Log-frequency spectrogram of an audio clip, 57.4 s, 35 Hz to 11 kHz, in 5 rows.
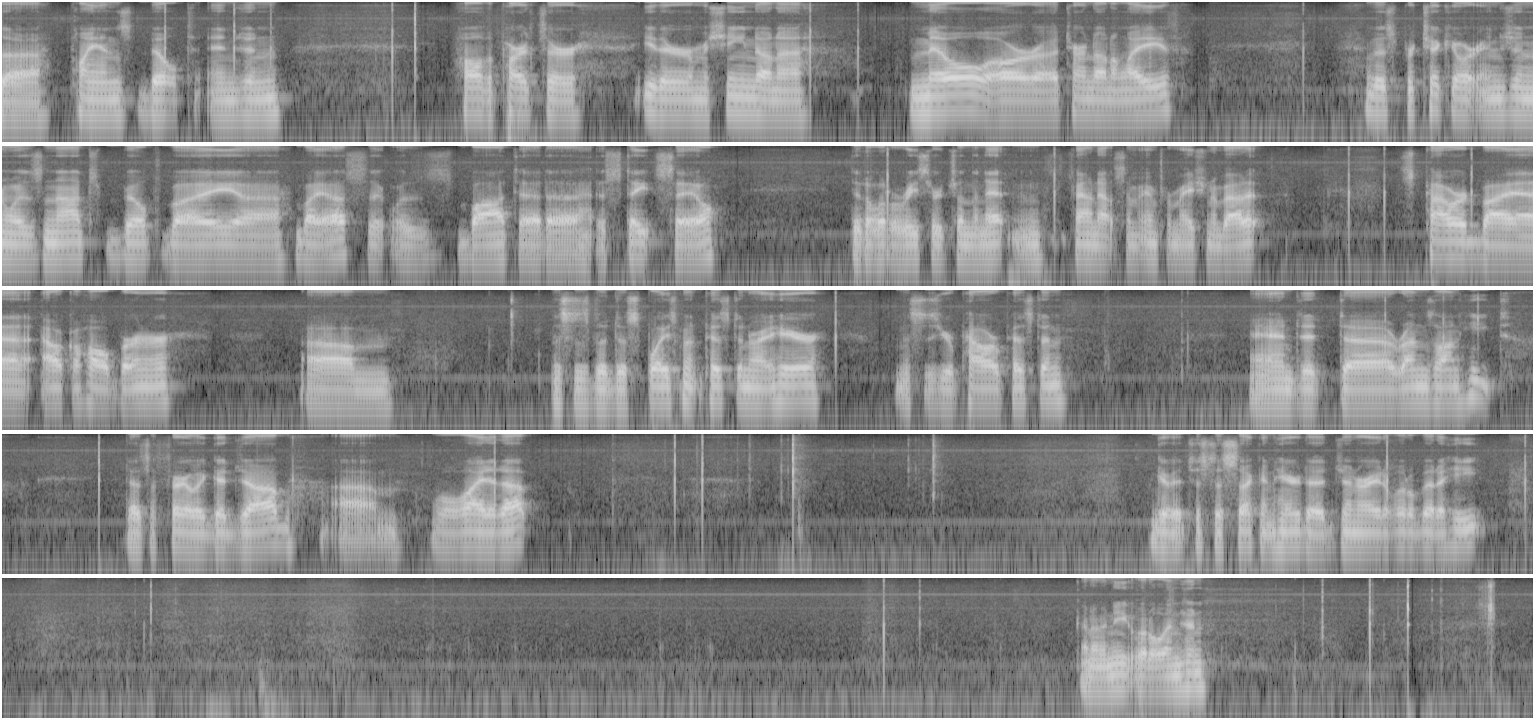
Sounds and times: Speech: 0.0 - 2.2, 3.4 - 6.2, 6.8 - 9.0, 10.2 - 17.0, 17.8 - 21.0, 22.0 - 24.4, 25.2 - 26.0, 27.1 - 31.0, 32.3 - 34.4, 35.4 - 38.5, 43.0 - 45.6, 54.0 - 55.1.

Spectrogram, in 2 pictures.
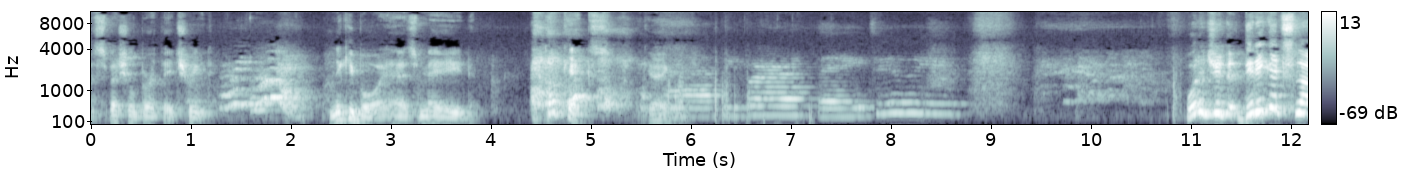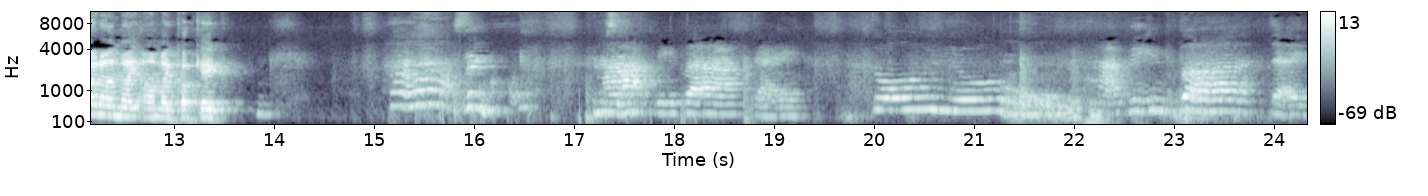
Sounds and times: Laughter: 9.5 - 10.8.

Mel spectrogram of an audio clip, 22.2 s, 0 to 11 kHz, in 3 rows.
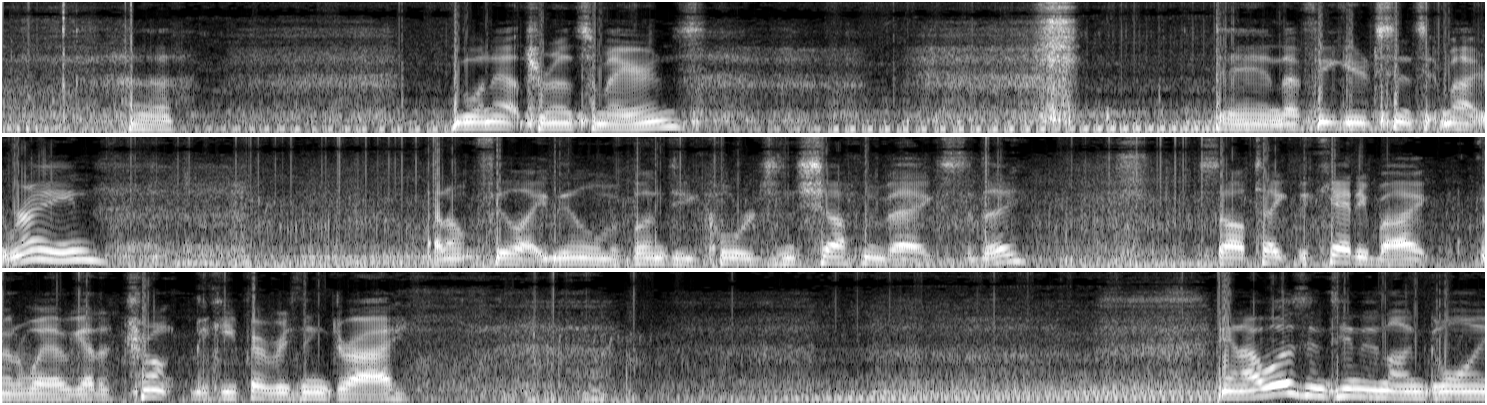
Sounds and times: Speech: 2.2 - 3.5, 6.1 - 8.0, 9.5 - 12.6, 13.4 - 16.9, 20.9 - 22.2.

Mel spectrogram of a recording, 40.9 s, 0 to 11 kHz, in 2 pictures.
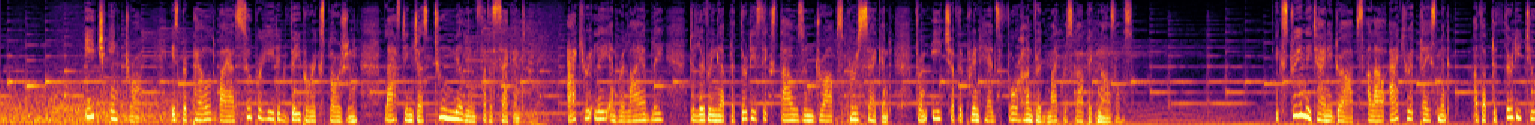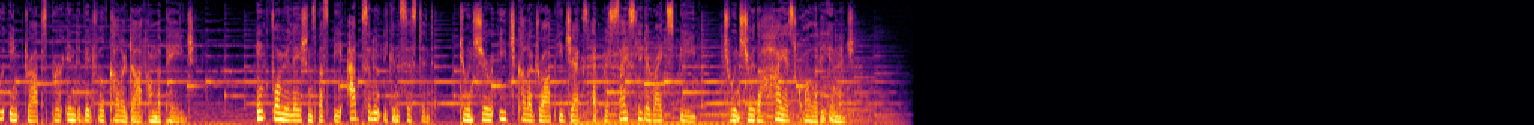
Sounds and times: Music: 0.0 - 32.6
Speech: 1.2 - 15.1, 17.0 - 23.1, 23.9 - 31.9.

